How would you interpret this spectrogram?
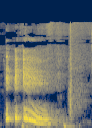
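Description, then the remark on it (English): Someone clears their throat: three quick rough bursts run into a drawn-out, voiced rasp, then a couple of softer little catches as it trails off. “Am I going to stop clearing my throat at any point during this episode, or if I'm going to make y'all suffer through that with me?”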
